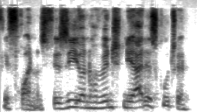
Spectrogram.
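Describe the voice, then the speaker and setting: Mid-pitched woman interpreting an interview. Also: lively intonation, fast talker, gravelly, husky. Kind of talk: consecutive interpreting, informal.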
